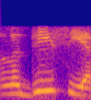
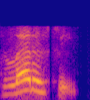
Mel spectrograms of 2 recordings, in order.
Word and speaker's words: Ledisi: He said, one, I want you to listen to this singer, and we were pronouncing it Ledisi at the time because he had no idea that it was pronounced Letticy.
